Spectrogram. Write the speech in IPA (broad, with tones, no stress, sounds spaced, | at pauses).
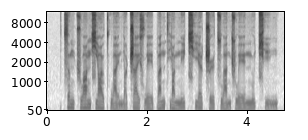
t͡s ɤ˥˩ ŋ ʈ͡ʂ w ɑ˥ ŋ ɕ j ɑ˥ ʊ̯ t̪ʰ w a˨˩ ɪ̯ n̪ j ɑ˦ ʊ̯ ʈ͡ʂ a˥˩ ɪ̯ x w e˨˩ ɪ̯ p a˥ n t̪ʰ j ɑ˨ ʊ̯ n̪ i˥ t͡ɕʰ j ɛ˥ ʈ͡ʂ ɻ̩˧˥ t͡s w a˧˥ n ʂ w e˧˥ ɪ̯ n̪ u˧˥ t͡ɕʰ i˨˩˦ ŋ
